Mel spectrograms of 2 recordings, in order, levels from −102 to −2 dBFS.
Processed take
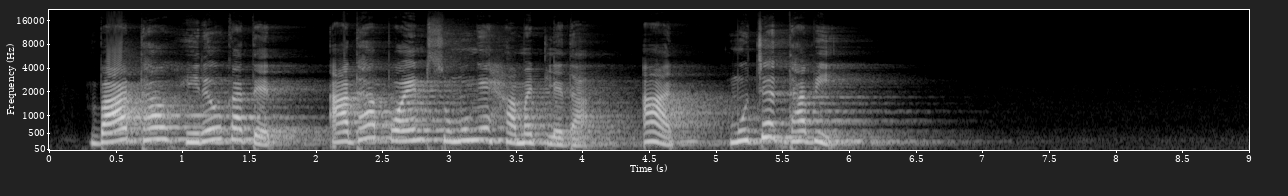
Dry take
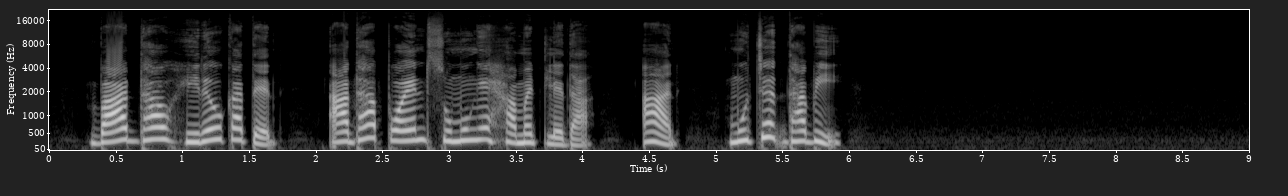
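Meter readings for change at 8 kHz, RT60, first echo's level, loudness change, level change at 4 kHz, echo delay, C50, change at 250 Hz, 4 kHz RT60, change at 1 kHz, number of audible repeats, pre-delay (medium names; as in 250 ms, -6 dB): no reading, 1.6 s, no echo, +3.0 dB, +3.0 dB, no echo, 11.0 dB, +3.0 dB, 1.2 s, +3.0 dB, no echo, 21 ms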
